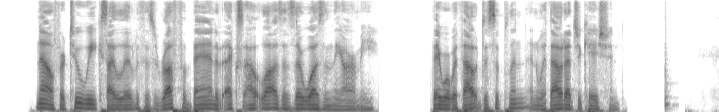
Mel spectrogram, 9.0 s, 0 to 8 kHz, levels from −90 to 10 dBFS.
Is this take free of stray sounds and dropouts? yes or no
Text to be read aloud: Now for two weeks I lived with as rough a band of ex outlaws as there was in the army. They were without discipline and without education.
no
